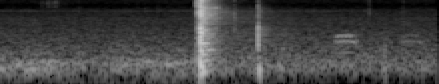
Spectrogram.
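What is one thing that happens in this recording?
A bowstring snaps sharply as an arrow is shot.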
